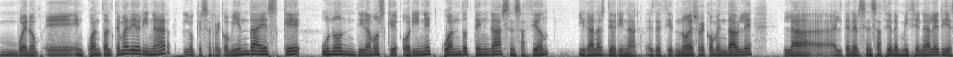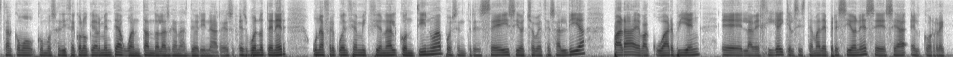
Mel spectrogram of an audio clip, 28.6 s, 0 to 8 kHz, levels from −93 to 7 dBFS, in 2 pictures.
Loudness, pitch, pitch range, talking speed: -19 LUFS, 125 Hz, 115-140 Hz, 165 wpm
